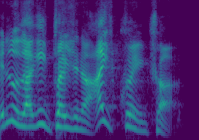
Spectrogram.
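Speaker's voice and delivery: caveman voice, pitched high. Mocking a line from a T-Mobile commercial: imitating Kai Cenat talking like a caveman. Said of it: "Can you talk like you're not a caveman".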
